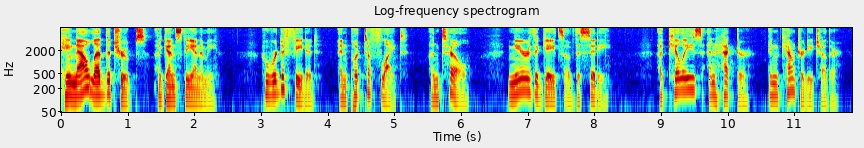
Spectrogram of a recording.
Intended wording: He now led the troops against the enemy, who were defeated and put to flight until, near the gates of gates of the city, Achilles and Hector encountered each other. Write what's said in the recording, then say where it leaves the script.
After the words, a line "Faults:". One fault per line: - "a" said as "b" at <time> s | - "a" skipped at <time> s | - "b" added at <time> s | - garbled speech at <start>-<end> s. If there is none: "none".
He now led the troops against the enemy, who were defeated and put to flight until, near the gates of the city, Achilles and Hector encountered each other.
Faults:
- "gates of" skipped at 7.7 s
